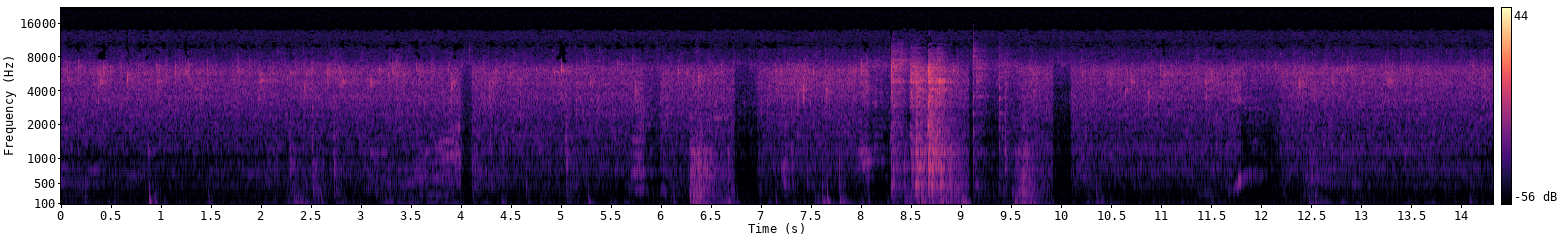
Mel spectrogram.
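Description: Chopped onion and garlic sizzling faintly in olive oil in a metal pan on low heat. A metal spatula scrapes and stirs against the pan in a few louder bursts, loudest a little past the middle.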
